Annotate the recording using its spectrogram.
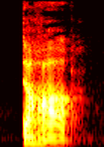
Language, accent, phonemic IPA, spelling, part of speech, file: French, France, /ta.ʁaʁ/, tarare, noun, LL-Q150 (fra)-tarare.wav
- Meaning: winnow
